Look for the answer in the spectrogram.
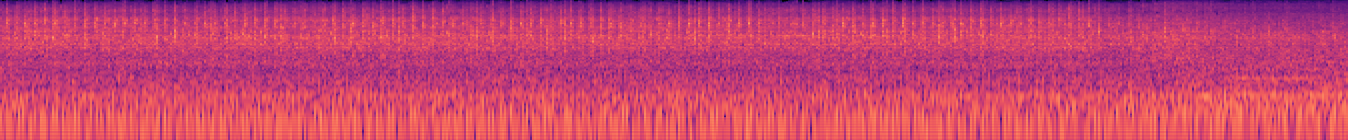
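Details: Lawn mower engine idling during winter upkeep: a steady, low chugging idle with an even thump and no misses or knocks. A normal idle.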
